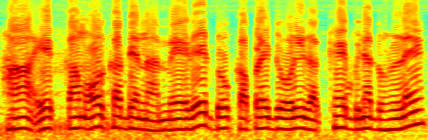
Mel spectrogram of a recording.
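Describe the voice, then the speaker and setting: A domineering mother-in-law, played by a woman in a homemade comedy skit, forever scolding her daughters-in-law. Her voice stays flat and level even while she nags. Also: fairly low pitch, moderate pace, close to an everyday voice. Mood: grudging.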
